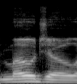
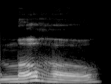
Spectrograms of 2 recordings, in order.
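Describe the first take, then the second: First: The middle consonant is a J sound. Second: The middle consonant is an H sound. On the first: "Or is it Mojo like I say it?" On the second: "is it Moho for mojito?"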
